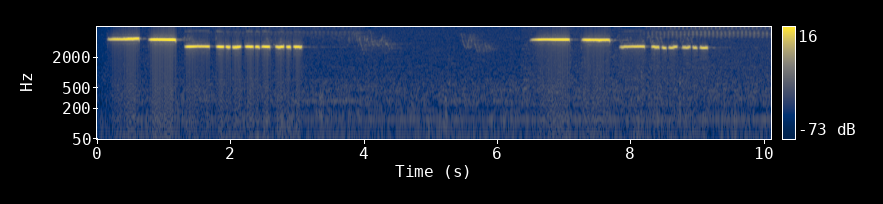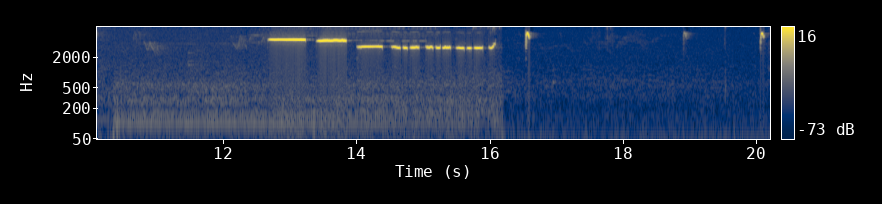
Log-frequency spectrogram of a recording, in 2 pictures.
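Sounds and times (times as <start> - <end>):
White-throated Sparrow: 0.2 - 4.6, 5.4 - 16.8, 17.6 - 19.1.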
